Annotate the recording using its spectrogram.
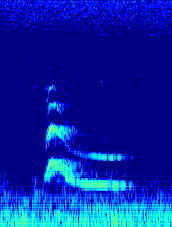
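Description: A single faint high-pitched call that falls in pitch and trails off over about a second, over a steady low hum.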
